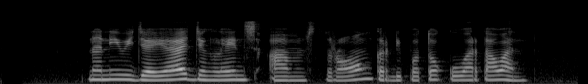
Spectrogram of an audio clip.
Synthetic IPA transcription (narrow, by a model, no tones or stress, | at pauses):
naniwid͡ʒajad͡ʒɨŋlɛnsʔamst̪ɾɔŋkɨrdipɔt̪ɔkuwart̪awan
